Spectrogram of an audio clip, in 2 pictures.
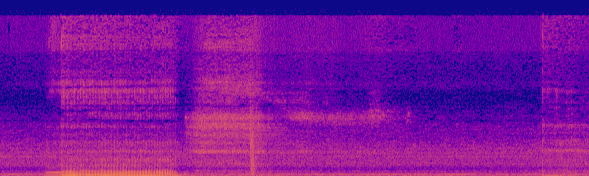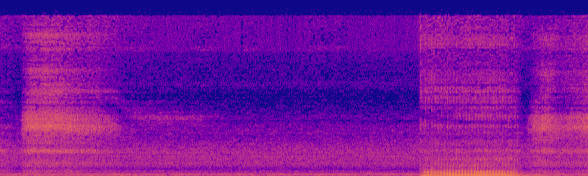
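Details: Chow Chow snoring: two loud, throaty inhaled snores roughly nine seconds apart, each just over a second of low buzzing rattle, with quiet breathing and a steady hum between them.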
